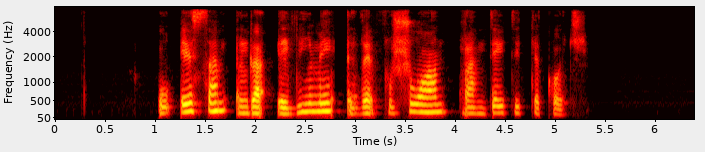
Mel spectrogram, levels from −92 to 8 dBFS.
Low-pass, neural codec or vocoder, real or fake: 7.2 kHz; codec, 24 kHz, 1.5 kbps, HILCodec; fake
